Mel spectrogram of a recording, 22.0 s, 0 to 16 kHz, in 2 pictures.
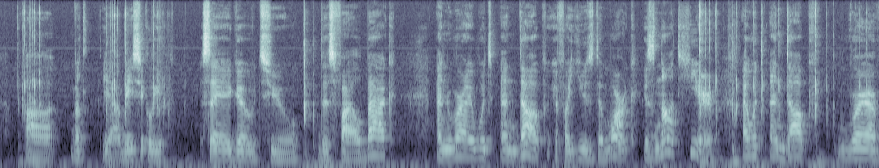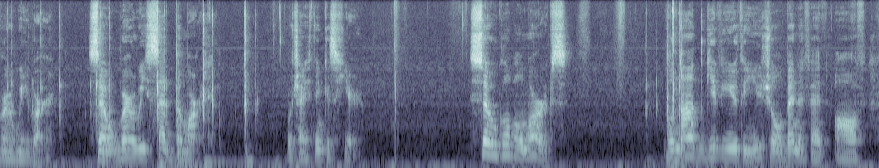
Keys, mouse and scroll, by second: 0.2-2.4 typing, 3.7 typing, 8.7-14.5 typing.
